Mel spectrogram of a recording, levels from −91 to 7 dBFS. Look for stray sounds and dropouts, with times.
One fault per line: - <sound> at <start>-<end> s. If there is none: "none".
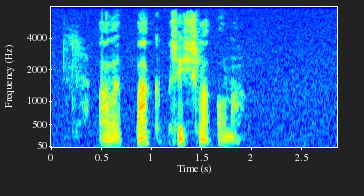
none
